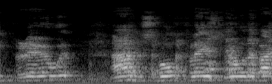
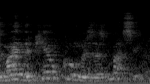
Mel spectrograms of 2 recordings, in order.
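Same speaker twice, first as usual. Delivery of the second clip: laughing; 3 dB quieter, faster than usual. Real, not acted. Punchline then laughter.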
